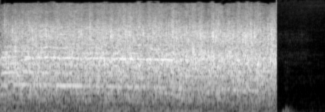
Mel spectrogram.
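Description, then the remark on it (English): Loud, continuous clapping smeared into a harsh, distorted wash of noise over a Zoom video call, holding steady for about three and a half seconds before cutting off abruptly into silence. “I'm guessing the Zoom does not like the clapping.”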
